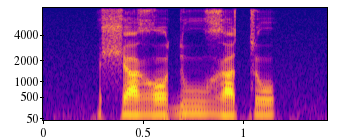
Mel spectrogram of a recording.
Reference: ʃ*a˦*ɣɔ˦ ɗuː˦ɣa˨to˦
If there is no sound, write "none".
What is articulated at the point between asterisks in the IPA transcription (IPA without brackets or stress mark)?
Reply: a˦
